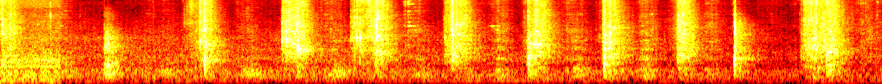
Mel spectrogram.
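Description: Chef's knife slicing red kapya peppers into strips on a wooden cutting board: faint, crisp cuts, about three a second, each stroke ending on the board.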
